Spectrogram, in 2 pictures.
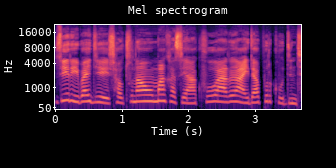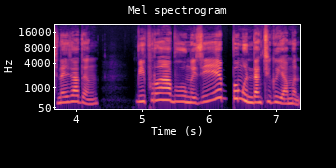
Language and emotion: Bodo, disgusted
